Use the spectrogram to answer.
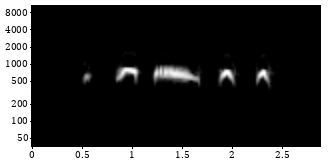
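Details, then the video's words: Caged decoy spotted dove calling to lure others: a short soft note, a rising coo, a long rolling wavering coo, then two clipped arched coos, low and mellow, in quiet surroundings. "cu moi/ tiếng cu mồi"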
